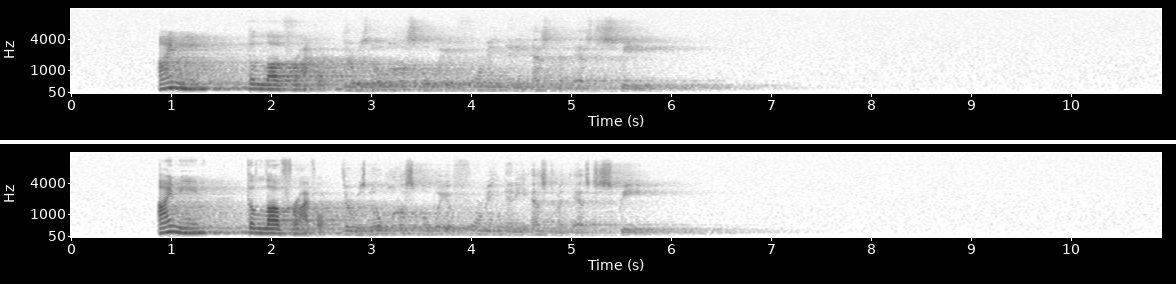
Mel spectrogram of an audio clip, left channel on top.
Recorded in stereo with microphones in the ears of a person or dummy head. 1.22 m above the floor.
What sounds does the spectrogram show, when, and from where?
0.9 s a woman speaking: 60° right (ahead or behind), 0.6 m
2.7 s a man speaking: 50° right (ahead or behind), 1.8 m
